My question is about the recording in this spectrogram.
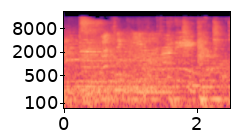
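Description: Young schoolchildren chattering and calling out over music playing.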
